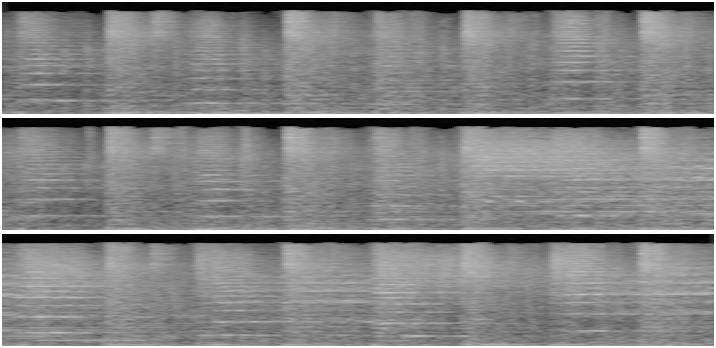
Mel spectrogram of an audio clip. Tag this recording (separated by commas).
Music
